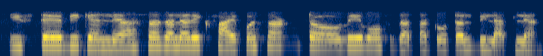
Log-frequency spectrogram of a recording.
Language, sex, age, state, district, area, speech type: Goan Konkani, female, 30-45, Goa, Tiswadi, rural, conversation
